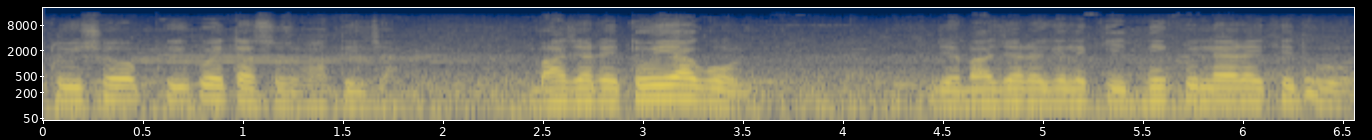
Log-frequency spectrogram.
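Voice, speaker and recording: A man's voice: mid-range voice, steady tone, normal speed, background noise, natural voice. A man playing a put-upon, stingy village husband in a comic cartoon, complaining with a Bangladeshi Bengali accent. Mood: chatty, weary. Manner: complaining, exasperated.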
